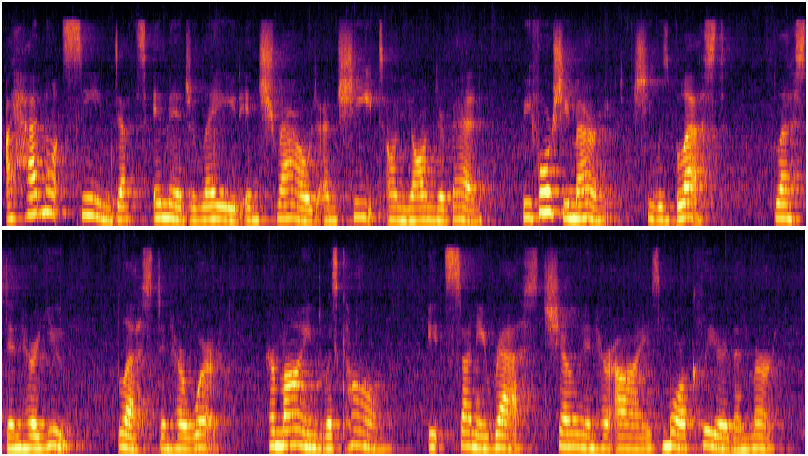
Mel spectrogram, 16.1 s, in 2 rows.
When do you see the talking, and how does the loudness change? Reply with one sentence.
You can hear the talking from 0.0 to 15.8 s, at a steady volume.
